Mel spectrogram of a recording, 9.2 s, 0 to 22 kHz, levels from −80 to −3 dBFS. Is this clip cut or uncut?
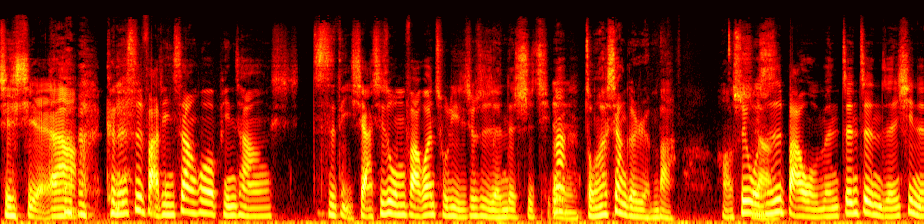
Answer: cut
